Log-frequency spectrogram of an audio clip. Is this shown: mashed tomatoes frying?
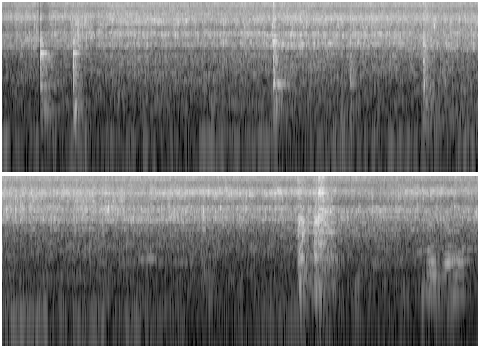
yes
